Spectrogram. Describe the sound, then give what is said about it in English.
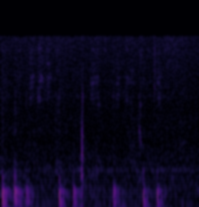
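Handwriting on paper at an angle: faint, scratchy pen strokes in quick, rhythmic bursts, many short scrapes following one another with brief pauses between them. “This is where my writing gets really bad. Okay. Writing on an angle.”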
